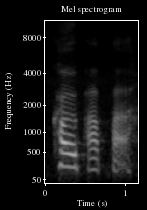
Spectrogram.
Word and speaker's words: kaupapa: Just a A in front of a P, so pa. Kōrero mai. So kaupapa.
